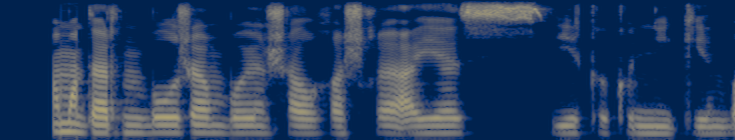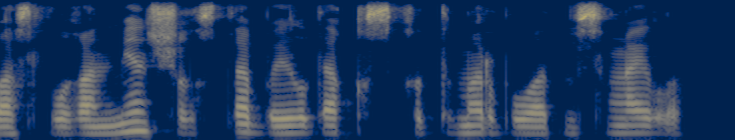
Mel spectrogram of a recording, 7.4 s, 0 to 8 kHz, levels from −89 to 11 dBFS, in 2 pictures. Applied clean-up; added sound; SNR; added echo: none; none; none; none.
